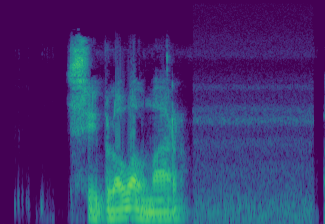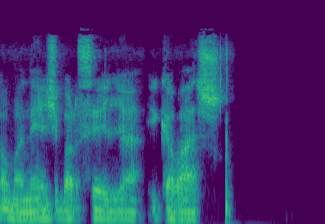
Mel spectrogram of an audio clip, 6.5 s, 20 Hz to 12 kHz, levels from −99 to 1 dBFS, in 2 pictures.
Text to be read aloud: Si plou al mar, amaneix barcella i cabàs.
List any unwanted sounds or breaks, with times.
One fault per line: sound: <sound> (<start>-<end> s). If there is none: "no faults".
no faults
